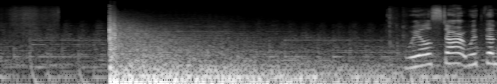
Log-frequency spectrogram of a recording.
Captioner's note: intense pound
